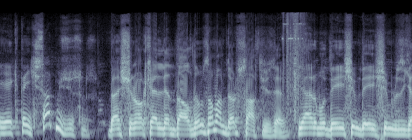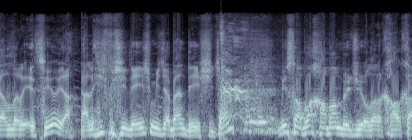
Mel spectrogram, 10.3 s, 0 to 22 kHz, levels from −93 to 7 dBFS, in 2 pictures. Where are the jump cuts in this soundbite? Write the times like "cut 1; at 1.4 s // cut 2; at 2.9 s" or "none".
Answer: cut 1; at 3.6 s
